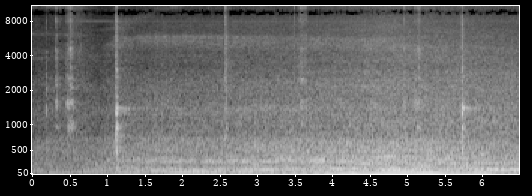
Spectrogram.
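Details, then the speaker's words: Chevrolet Vectra cranking with the throttle floored during a compression test: a low, sluggish churning with clicks that never catches. Slow crank from a weak battery that won't hold charge and a tired starter motor. "lembrando viu galera bateria que tá ruim motor de partida desse carro também não tá muito bom não mas vamos lá"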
